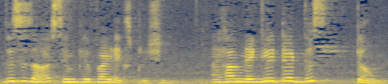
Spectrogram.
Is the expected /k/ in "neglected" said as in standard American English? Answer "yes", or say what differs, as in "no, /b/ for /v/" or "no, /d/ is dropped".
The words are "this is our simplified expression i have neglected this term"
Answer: no, /k/ is dropped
